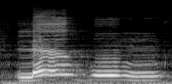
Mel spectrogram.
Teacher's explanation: maka mim tu mesti dibaca dengan jelas, tanpa dengung, tanpa idgham. Okey, lahum tidak ada dengung pada mim.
